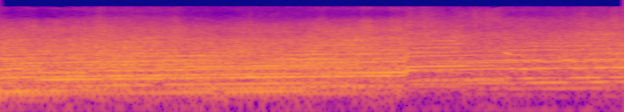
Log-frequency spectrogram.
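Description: Classic Lotus Grand Prix race car at Monza roaring loud and steady down the front straight, a sustained high engine note with a sharp gear change partway through.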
